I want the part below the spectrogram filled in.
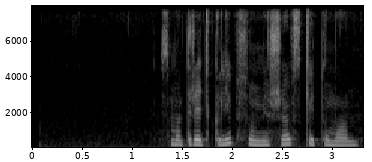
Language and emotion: Russian, neutral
